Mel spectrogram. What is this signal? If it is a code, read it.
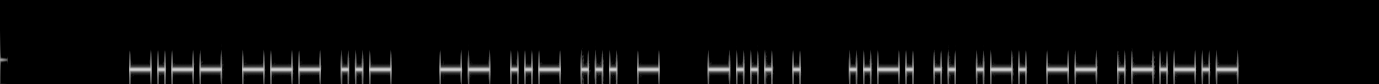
Morse code, heard as a keyed tone, about 17 wpm, 700 Hz. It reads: YOU MUST BE FIRM.
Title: Sentences from Top 1400 Words 17wpm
